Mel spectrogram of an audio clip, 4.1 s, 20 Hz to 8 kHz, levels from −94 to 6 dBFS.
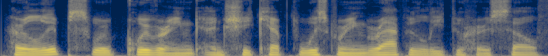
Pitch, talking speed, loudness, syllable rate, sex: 100 Hz, 160 wpm, -17 LUFS, 5.0 syllables/s, male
